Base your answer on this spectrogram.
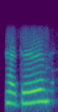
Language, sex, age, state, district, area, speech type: Sanskrit, female, 18-30, Kerala, Thrissur, rural, conversation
